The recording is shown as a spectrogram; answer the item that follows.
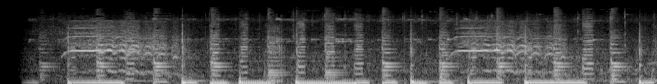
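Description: Upbeat backing music with a heavy, regular bass beat. A horse whinny sounds about a second in and again near five seconds, the same shape both times.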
